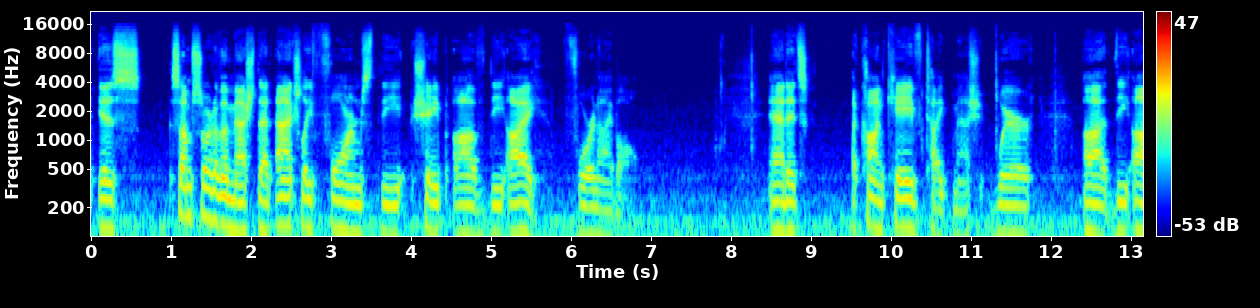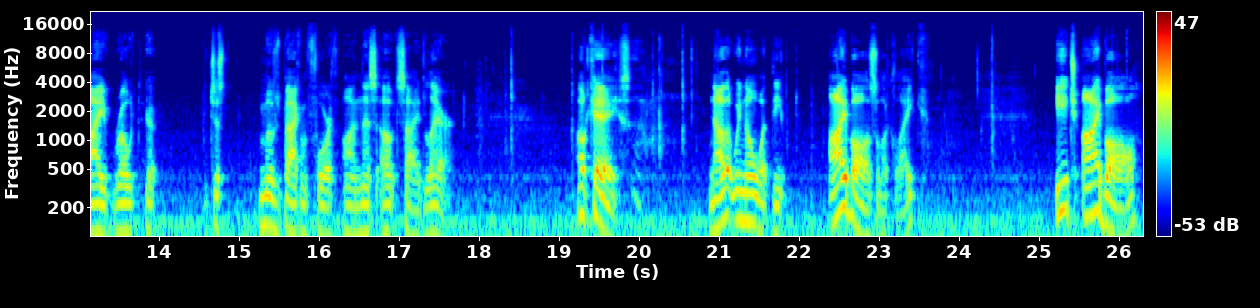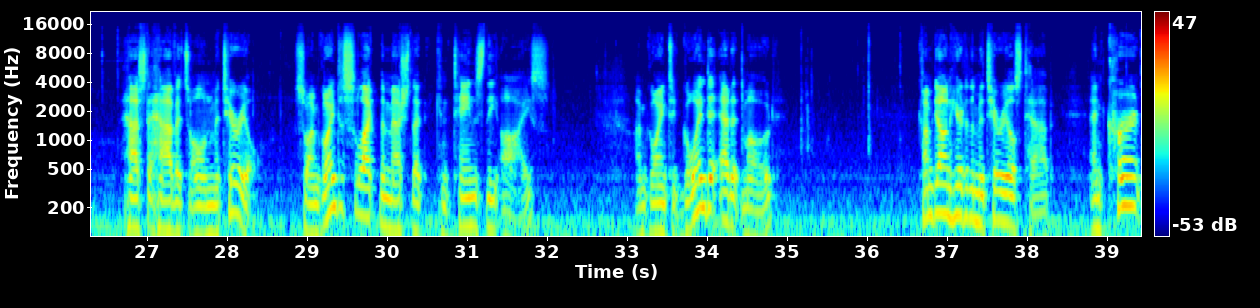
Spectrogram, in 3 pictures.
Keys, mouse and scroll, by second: 8.3-10.4 middle drag, 10.9-11.3 scroll up 3, 11.3 middle click, 17.7-18.4 scroll down 4, 18.4 middle click, 19.6 shift+middle click, 20.6 middle click, 22.6 Tab, 26.0 right click, 26.5 right click, 30.2 click, 32.1 Tab, 34.5 shift+middle click, 36.5 click, 39.3-39.4 drag.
